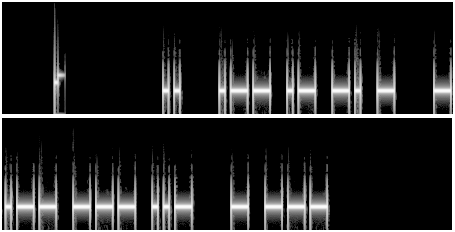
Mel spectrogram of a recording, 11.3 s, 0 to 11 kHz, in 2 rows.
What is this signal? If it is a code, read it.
Morse code, heard as a keyed tone, about 17 wpm, 700 Hz. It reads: I WANT YOU TO
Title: Sets of 4 Words 17wpm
